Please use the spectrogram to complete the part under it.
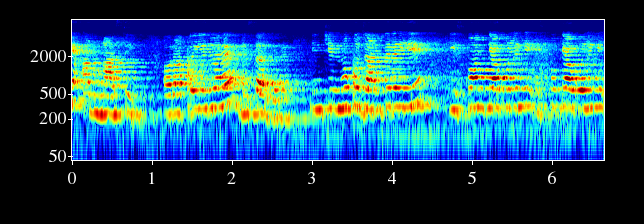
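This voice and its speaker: A woman's voice: high-pitched, bright, forceful tone. A woman teaching a grammar lesson to children, asking questions and answering them herself. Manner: calls the pupils "child" and repeats key terms. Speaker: school teacher. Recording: very echoey room, faint background noise.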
